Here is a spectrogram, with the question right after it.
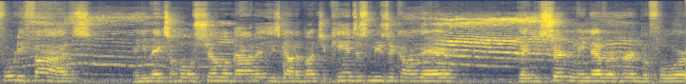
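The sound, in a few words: cat yowling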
